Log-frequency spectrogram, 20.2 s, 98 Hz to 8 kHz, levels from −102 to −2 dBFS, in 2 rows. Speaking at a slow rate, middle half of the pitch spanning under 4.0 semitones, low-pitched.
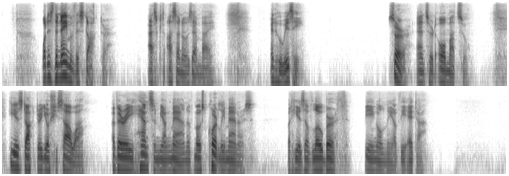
No: average, 145 wpm; average, 3.2 semitones; low, 110 Hz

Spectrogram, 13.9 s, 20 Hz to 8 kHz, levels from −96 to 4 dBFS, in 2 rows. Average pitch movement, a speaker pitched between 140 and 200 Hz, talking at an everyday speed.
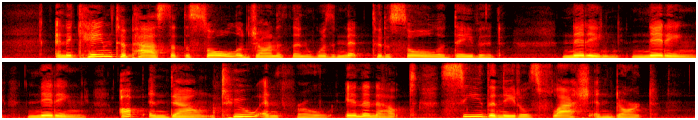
Yes: average, 4.2 semitones; high, 190 Hz; average, 150 wpm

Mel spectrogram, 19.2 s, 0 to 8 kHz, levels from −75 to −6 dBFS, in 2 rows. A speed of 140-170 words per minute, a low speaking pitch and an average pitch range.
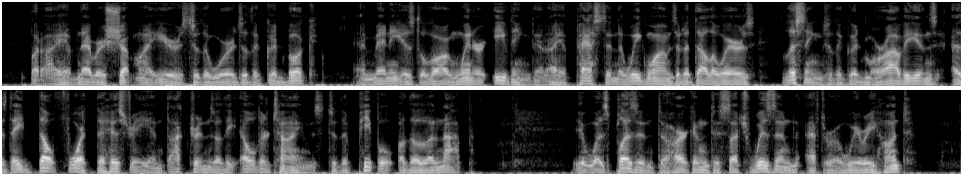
No: fast, 205 wpm; very low, 85 Hz; average, 3.3 semitones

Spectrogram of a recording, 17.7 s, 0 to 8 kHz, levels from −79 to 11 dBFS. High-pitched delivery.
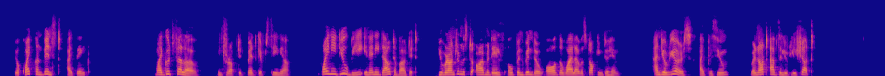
Yes: high, 195 Hz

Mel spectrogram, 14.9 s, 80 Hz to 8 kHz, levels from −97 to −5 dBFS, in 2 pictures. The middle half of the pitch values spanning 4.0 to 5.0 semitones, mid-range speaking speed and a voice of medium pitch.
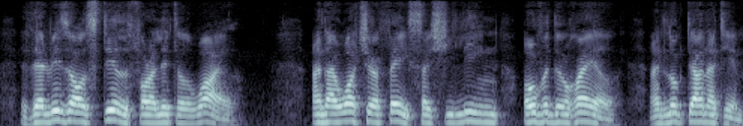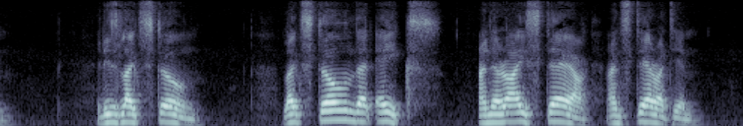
No: average, 2.8 semitones; average, 160 wpm; medium, 145 Hz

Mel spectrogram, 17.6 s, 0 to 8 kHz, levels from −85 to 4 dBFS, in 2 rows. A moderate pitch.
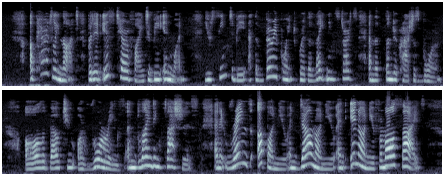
No: high, 240 Hz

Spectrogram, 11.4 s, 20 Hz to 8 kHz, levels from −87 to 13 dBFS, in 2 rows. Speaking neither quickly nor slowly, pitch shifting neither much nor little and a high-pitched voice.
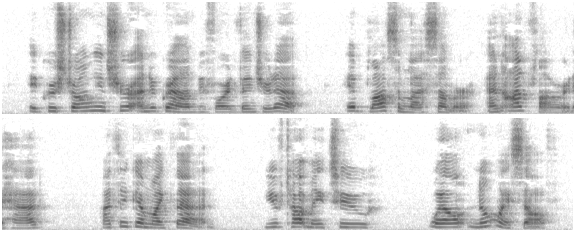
Yes: average, 170 wpm; average, 4.2 semitones; very high, 250 Hz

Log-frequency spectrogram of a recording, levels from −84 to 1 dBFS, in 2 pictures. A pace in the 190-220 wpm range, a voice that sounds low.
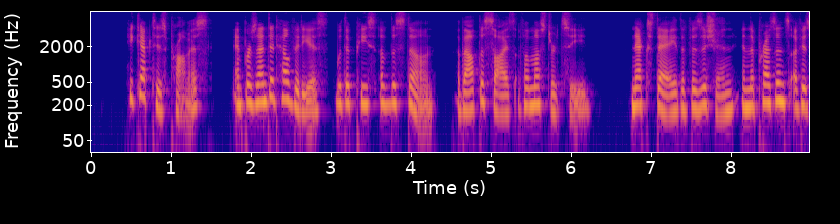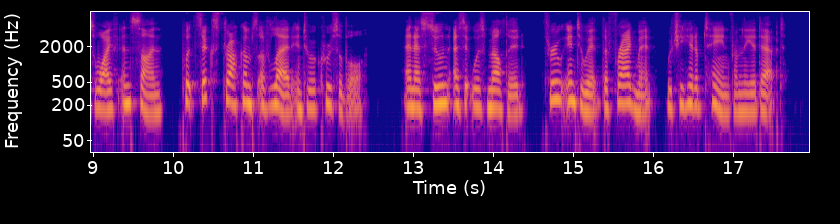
No: average, 195 wpm; high, 195 Hz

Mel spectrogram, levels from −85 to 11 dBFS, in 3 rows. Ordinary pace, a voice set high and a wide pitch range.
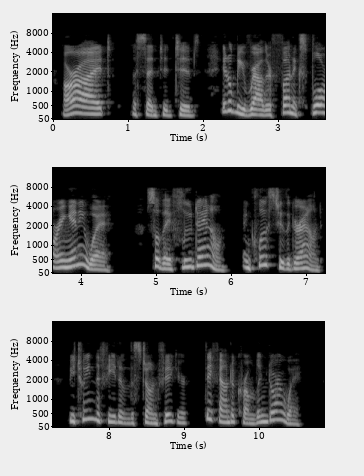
Yes: average, 170 wpm; high, 205 Hz; wide, 6.4 semitones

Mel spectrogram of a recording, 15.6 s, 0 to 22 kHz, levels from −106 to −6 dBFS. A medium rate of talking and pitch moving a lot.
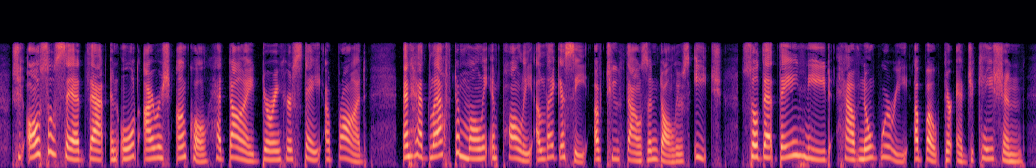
No: average, 145 wpm; average, 4.1 semitones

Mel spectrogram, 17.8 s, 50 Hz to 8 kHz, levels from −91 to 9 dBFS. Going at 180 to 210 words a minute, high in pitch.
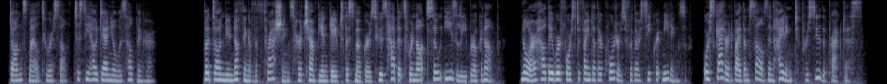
Yes: average, 185 wpm; high, 200 Hz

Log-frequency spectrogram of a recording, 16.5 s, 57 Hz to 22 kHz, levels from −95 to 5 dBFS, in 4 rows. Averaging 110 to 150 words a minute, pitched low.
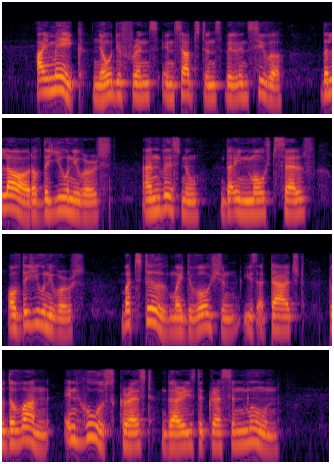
No: average, 140 wpm; medium, 145 Hz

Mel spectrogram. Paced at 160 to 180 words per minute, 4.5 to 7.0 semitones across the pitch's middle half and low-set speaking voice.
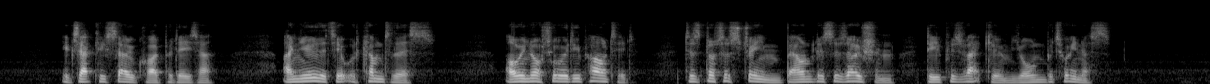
No: average, 150 wpm; wide, 5.4 semitones; low, 125 Hz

